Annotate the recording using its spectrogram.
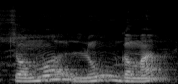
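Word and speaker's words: Chomolungma: तार कलियुंगमा सॉरी मोर होनी pronunciation चमलुंगमा is located in which country?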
